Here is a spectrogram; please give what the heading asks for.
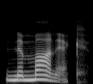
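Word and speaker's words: mnemonic: The M before N is silent, just like K before N.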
